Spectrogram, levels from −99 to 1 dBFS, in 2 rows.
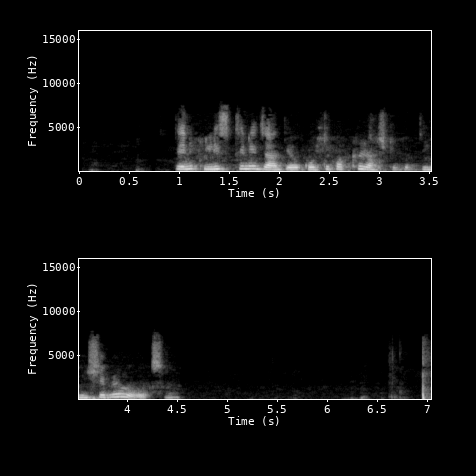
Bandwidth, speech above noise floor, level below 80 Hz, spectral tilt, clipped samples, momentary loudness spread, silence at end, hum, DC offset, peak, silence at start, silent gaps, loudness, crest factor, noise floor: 7 kHz; 62 dB; -60 dBFS; -6.5 dB/octave; under 0.1%; 16 LU; 0.05 s; none; under 0.1%; -6 dBFS; 1 s; none; -24 LUFS; 20 dB; -85 dBFS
